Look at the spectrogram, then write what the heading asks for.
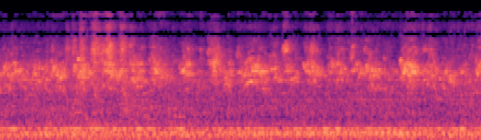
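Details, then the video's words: Baby lovebirds in a nest in a cage give rapid, high, harsh chirps over and over through the whole stretch, with a steady low mechanical hum underneath. "Baby Love Birds in Nest || Lovebirds' Sounds Relaxation"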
